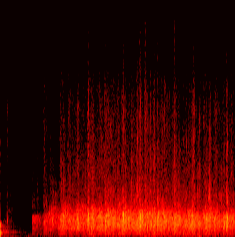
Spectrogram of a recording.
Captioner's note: applause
